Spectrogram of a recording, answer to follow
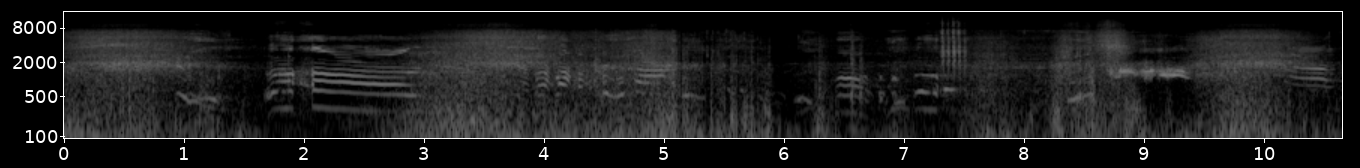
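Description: Wind buffeting the microphone of a Slingshot reverse-bungee ride's onboard camera as the capsule is flung and swings, with the riders screaming and crying out; one long held scream comes about two seconds in.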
